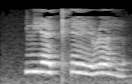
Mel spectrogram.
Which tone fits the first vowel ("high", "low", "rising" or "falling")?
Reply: falling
